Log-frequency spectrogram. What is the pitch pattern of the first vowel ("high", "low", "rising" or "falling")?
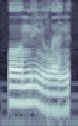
high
